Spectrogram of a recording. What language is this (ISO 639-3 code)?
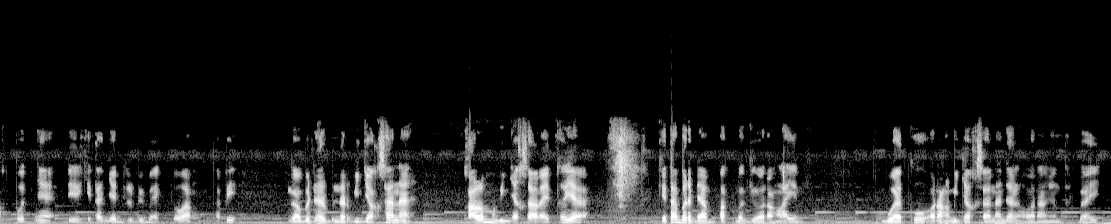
ind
